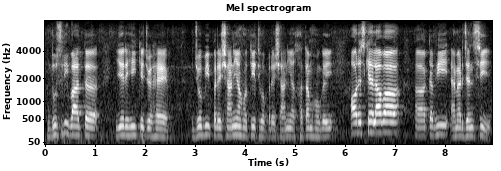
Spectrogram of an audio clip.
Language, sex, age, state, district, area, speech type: Urdu, male, 30-45, Bihar, Saharsa, urban, spontaneous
